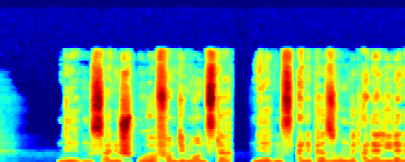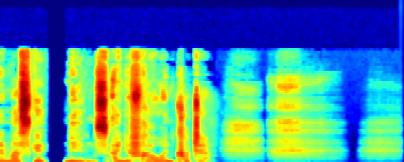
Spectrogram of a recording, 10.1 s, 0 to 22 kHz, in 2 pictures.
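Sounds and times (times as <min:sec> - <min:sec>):
speech: 0:00.8 - 0:08.1
heavy breathy exhalations and inhalations: 0:07.9 - 0:10.1.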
